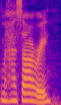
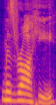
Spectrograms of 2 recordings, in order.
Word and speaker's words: Mizrahi: Isaac Mazrahi. Isaac Mizrahi. Mizrahi.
